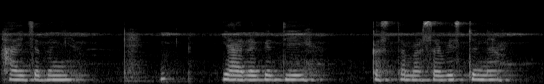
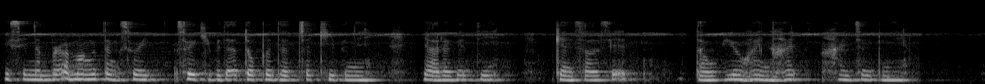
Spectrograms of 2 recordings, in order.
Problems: constant background noise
